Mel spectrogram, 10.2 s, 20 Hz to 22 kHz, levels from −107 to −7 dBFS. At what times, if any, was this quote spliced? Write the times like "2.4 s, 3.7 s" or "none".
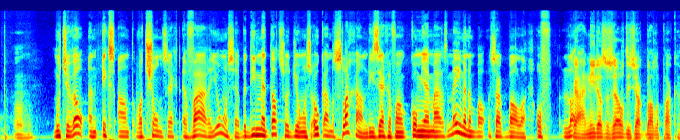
6.7 s, 8.0 s

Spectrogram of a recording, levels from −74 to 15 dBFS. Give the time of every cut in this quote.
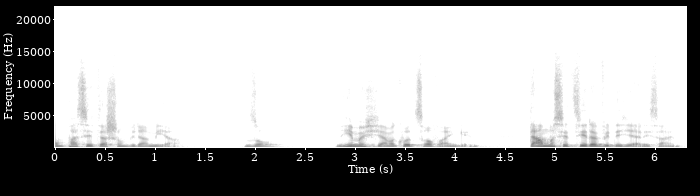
3.4 s

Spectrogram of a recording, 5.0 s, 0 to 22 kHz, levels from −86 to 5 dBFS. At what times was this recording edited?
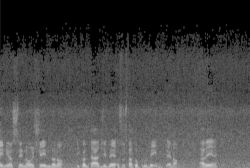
2.3 s

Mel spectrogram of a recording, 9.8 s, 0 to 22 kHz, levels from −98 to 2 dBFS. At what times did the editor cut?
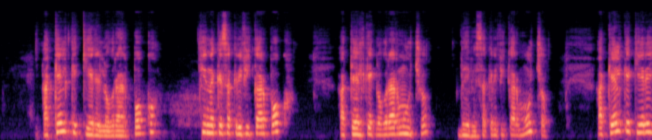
5.6 s

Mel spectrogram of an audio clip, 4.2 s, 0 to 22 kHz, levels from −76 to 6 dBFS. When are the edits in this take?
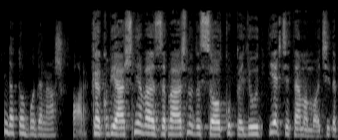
1.3 s, 2.1 s, 3.3 s

